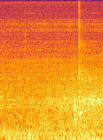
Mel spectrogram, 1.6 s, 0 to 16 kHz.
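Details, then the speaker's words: 2008 Nissan Frontier 4.0 with no low beams: single crisp click of the high beam relay as high beams switch on; relay pulls in normally while low beams stay dead. "I hit high though and I hear that click over there."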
